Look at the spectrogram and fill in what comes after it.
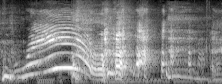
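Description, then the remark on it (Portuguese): A person's voice imitates Godzilla's roar as one long screeching cry that rises and then falls, loud, trailing off into brief laughter and chatter. “Quando ele só ouve, como é o, como é o berro do.”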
